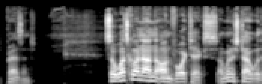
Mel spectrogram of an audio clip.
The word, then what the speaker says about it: Vort8x: It's pronounced Vortex, but it has the digit eight instead of the E in right in the middle.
